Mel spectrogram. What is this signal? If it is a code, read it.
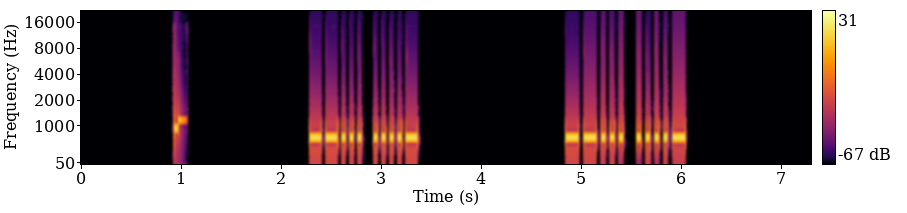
Morse code, heard as a keyed tone, about 28 wpm, 700 Hz. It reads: 74 74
